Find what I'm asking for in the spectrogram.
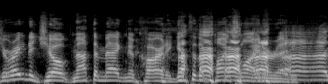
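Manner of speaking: loud, high hectoring complaint; mocking. Comic as Leno demanding a punchline, loud mocking. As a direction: berate him in hammed-up exasperation. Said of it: "he starts making fun of me".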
